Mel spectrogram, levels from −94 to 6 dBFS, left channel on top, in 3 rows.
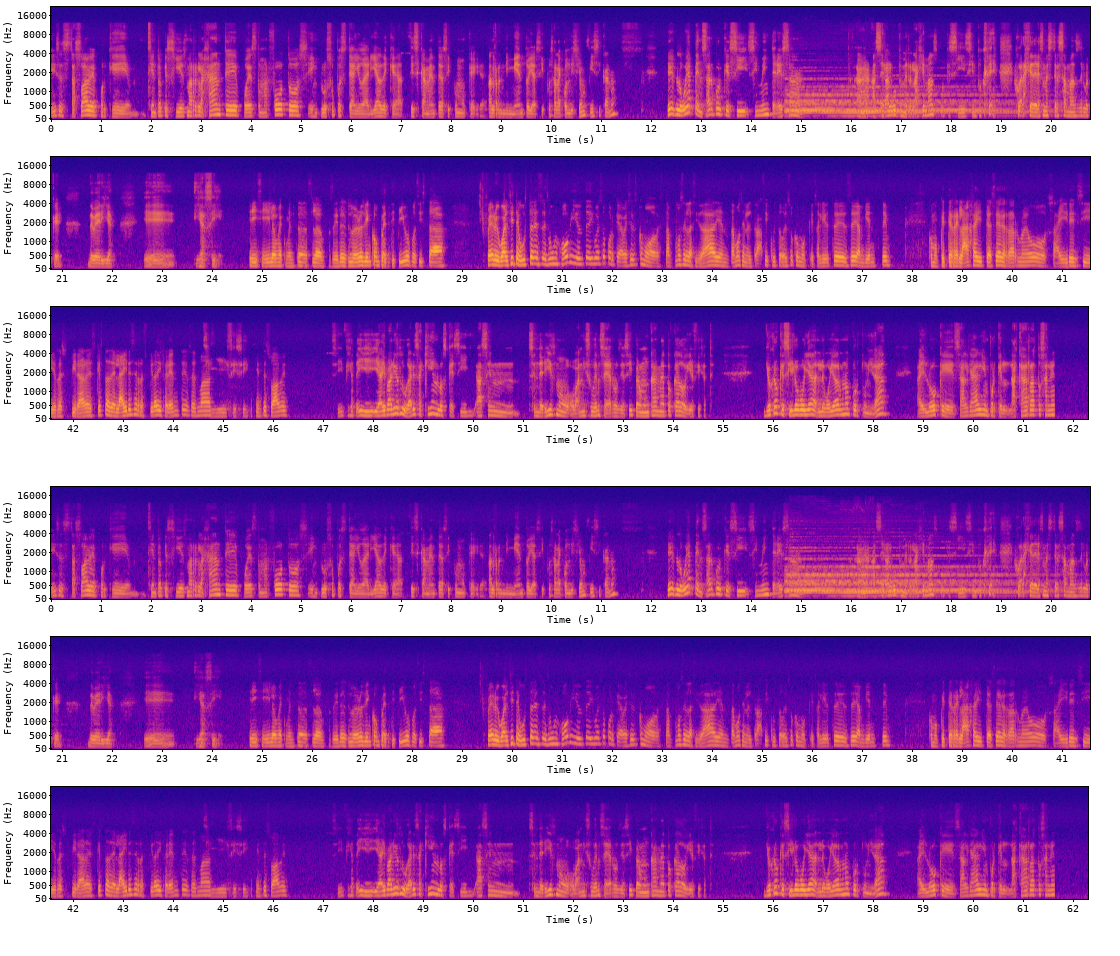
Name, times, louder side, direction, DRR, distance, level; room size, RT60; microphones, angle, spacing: voice 1, 0.0-11.3 11.9-12.1 12.3-15.1 16.1-23.3 23.6-24.2 44.7-45.5 47.2-54.7 55.2-55.5 55.8-58.3 58.9-61.6, left 3 dB, 65° left, 1.1 m, -24 dB
sound 1, 14.7-20.5, right 1 dB, 25° right, 2.5 m, -25 dB
voice 2, 24.7-28.7 29.5-37.6 38.1-44.8 45.7-46.3, left 5 dB, 85° left, 0.7 m, -22 dB
head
